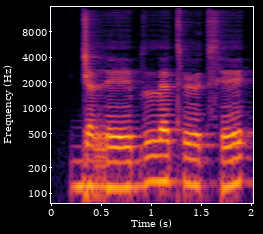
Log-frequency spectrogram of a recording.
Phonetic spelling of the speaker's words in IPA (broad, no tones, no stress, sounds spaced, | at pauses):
ɟ ɛ r eː b lː ɛ tʰ ʏː t͡sʰ e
